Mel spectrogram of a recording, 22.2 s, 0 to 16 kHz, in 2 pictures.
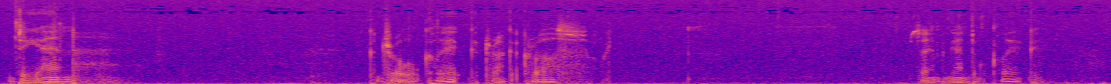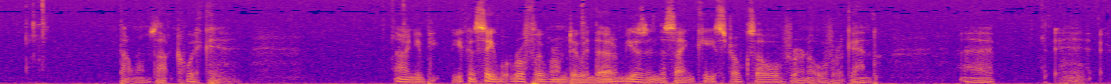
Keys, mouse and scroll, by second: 0.2 d, 3.7 ctrl+click, 11.5 shift+z, 12.1 middle click, 13.0-14.1 scroll down 3, 14.1 middle click, 16.1 shift+middle click, 21.6 shift+middle click.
